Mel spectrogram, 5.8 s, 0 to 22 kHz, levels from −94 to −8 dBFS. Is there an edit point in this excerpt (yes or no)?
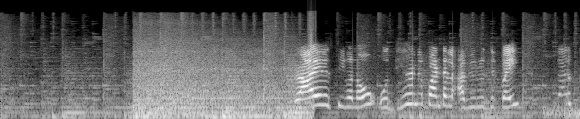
yes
